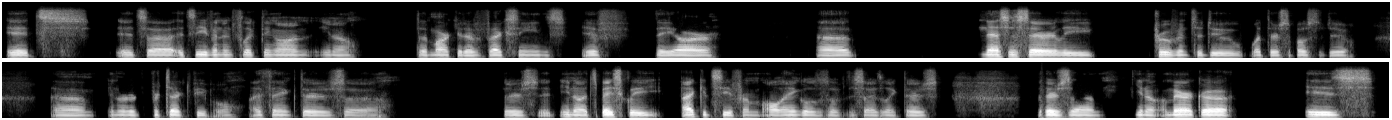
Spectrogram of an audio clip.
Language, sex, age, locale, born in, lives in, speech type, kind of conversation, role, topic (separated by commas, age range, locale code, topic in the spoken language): English, male, 35-39, en-US, United States, United States, conversation, unstructured, none, What could happen to global health if countries worked together to make vaccines accessible to everyone?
